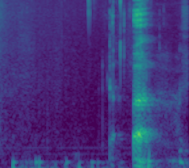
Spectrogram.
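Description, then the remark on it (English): A single loud, guttural burp erupts after a low, rumbling build-up, ending abruptly with a brief throaty rasp. No talking accompanies it. “I burp a lot.”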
